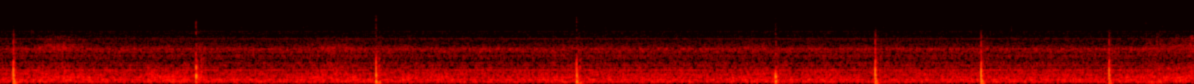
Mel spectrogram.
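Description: Footsteps tap on stone at a slow, even pace.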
